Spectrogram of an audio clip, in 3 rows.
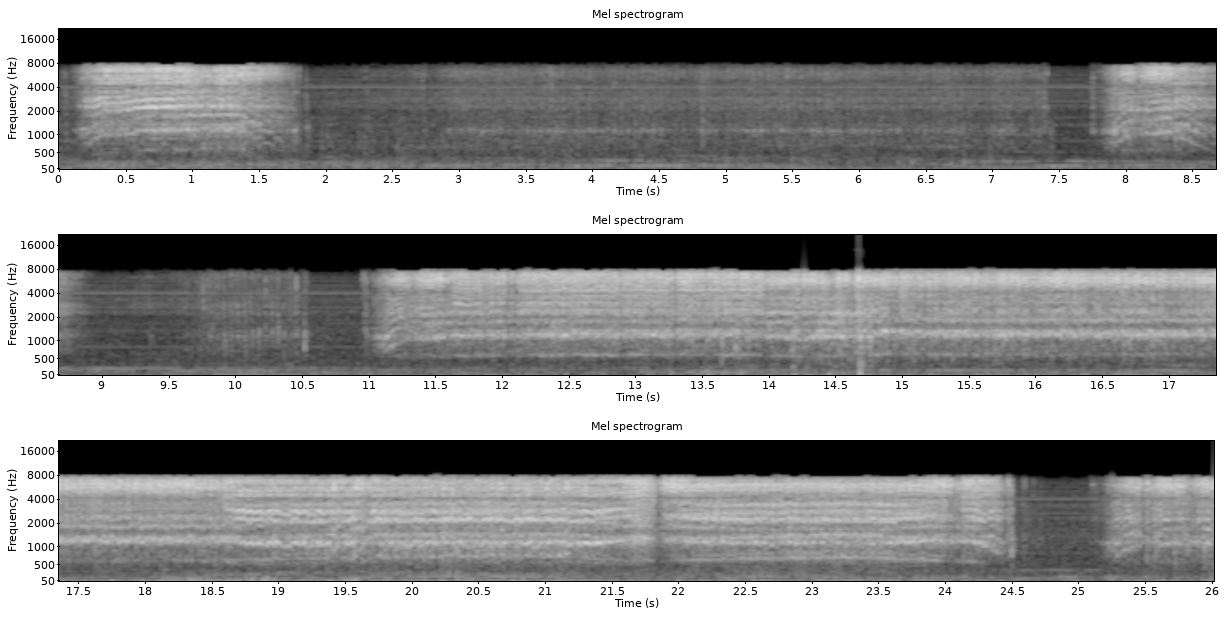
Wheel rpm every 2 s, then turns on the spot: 80, 10, 20, 30, 30, 70, 160, 160, 160, 160, 160, 160, 70.
2-6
